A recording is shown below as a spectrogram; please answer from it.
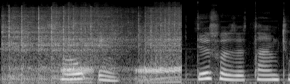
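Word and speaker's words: Samhain: Their year ended in October 31 and the night was called Smith, pronounced throw in.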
